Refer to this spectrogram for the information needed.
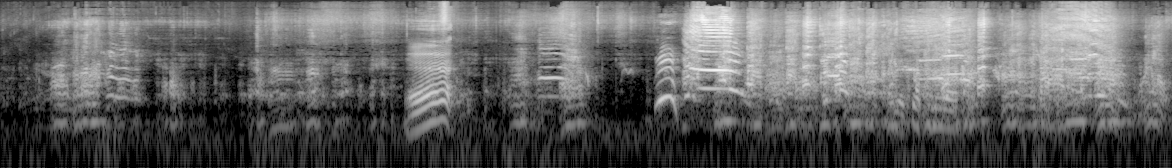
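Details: Kept geese in the fields around a house, starting with scattered soft calls and a couple of sharp upward-swept honks, then erupting into a loud, dense honking chorus.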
